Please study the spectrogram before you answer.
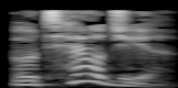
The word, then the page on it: otalgia: British English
